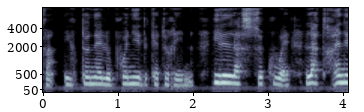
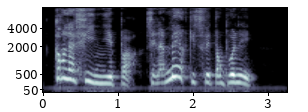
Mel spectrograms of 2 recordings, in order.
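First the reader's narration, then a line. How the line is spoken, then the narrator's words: Shouting. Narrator (French): cria Chaval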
